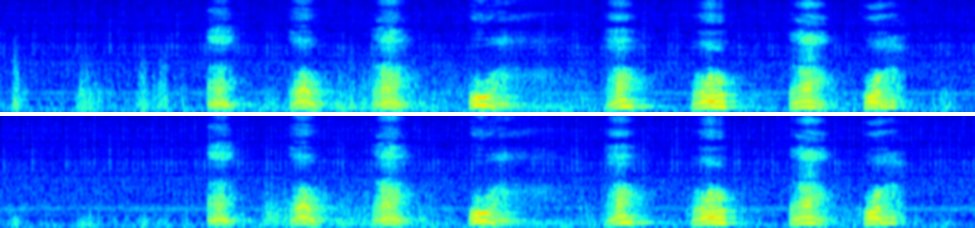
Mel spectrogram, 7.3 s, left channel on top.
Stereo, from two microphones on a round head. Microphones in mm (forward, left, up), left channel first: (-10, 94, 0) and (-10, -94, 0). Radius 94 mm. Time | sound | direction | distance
1.6 | a shout | 5° right (ahead or behind) | ?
